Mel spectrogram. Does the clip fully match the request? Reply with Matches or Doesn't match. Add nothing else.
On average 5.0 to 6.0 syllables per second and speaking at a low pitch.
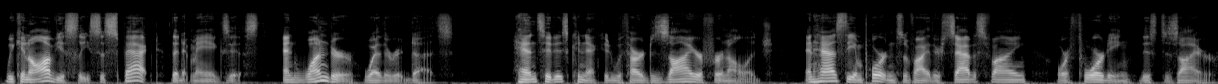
Matches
